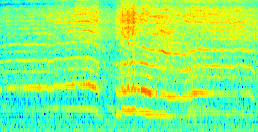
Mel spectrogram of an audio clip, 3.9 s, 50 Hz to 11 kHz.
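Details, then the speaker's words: CozyRC M700 Mono RC boat on 6S with a TP3640 2300kV motor and an ABC1615 2-blade prop, at speed-run high RPM. A high whine wavers and dips and sounds unhealthy. The RPM is suspected to be too much; the cause is not found. "I don't know what that was, but didn't sound healthy to me. Maybe this RPM is just too much."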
